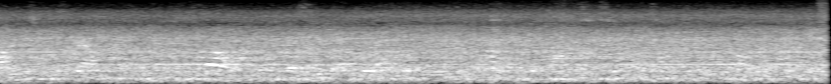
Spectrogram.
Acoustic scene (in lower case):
subway train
